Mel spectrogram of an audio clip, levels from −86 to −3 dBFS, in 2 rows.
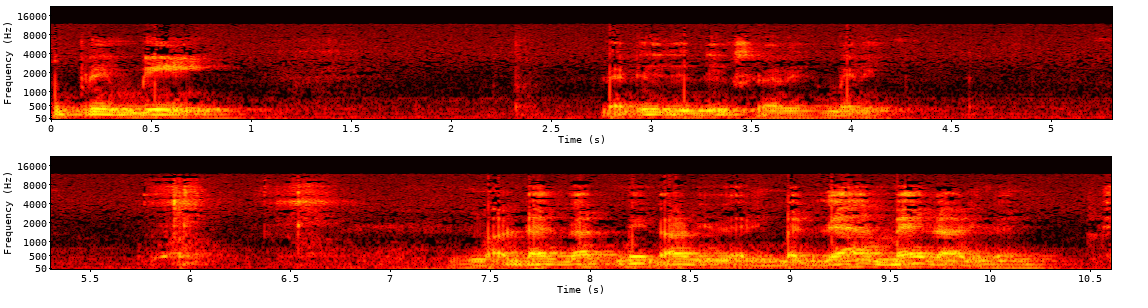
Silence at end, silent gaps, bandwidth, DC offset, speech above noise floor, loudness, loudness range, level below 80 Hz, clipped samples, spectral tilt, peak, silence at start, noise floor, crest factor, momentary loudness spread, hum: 0 s; none; 12 kHz; under 0.1%; 22 dB; -28 LUFS; 7 LU; -50 dBFS; under 0.1%; -3.5 dB/octave; -8 dBFS; 0 s; -50 dBFS; 22 dB; 23 LU; none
